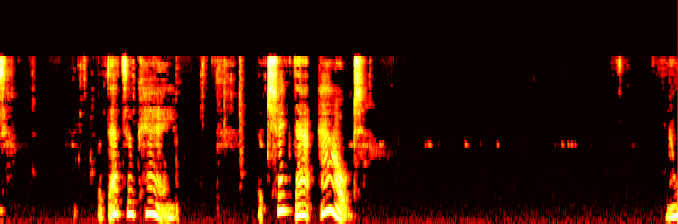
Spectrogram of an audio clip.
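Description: Paper cutouts rustle softly between fingers.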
